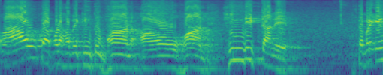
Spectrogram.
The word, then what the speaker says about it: আহ্বান: আ আ ও আও তারপরে হবে কিন্তু ভান আও ভান হিন্দির টানে তারপরে এর উচ্চারণটা কি হবে আ হয় বয়টা তাহলে আও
